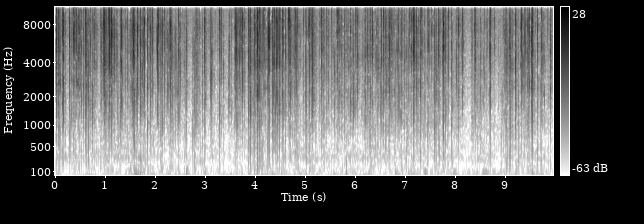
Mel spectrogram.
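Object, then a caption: Thin foil candy wrappers. Two matching small twisted red foil candy wrappers, one in each hand, are crushed and crinkled with the fingertips beside the microphone. The thin crinkly foil gives a dense run of quick, bright crackles and crunches with almost no low end, each snap dying away at once.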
